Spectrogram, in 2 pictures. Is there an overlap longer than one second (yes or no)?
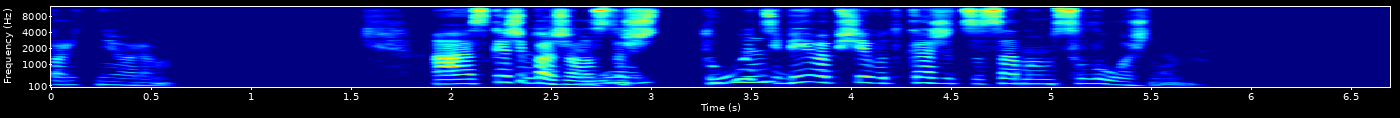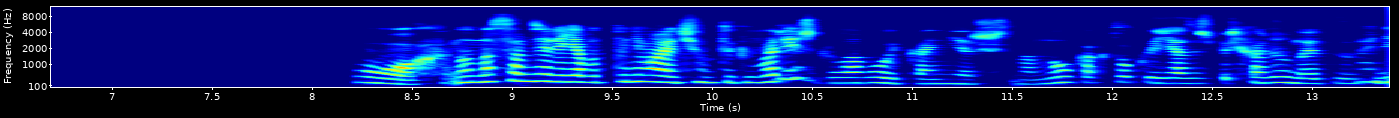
yes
